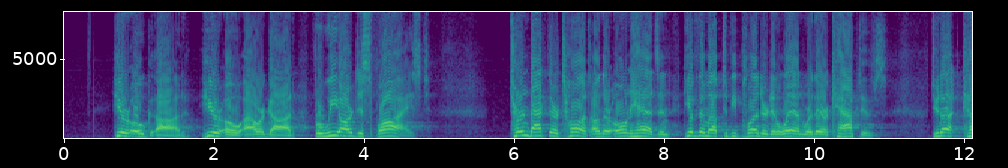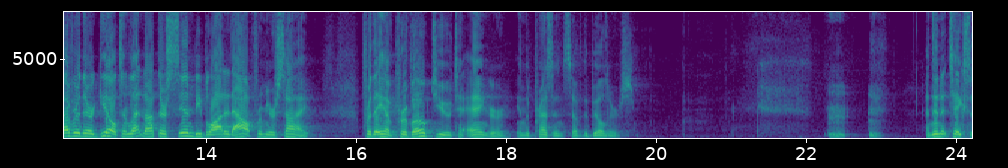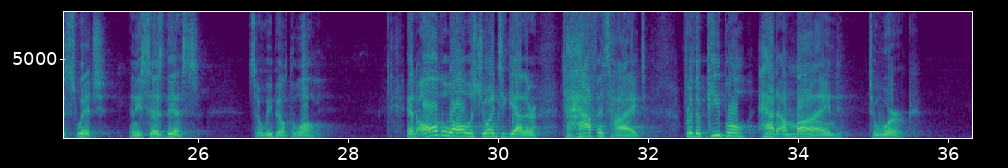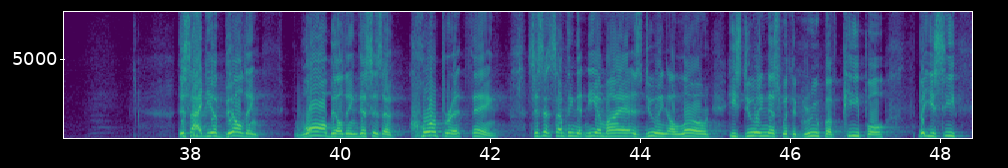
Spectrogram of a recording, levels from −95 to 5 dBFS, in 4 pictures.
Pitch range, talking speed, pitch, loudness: 155-205 Hz, 155 wpm, 180 Hz, -25 LUFS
